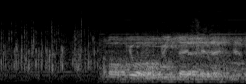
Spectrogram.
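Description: Faint scattered clapping, then from about a second in a louder voice, spoken through a public-address system.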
